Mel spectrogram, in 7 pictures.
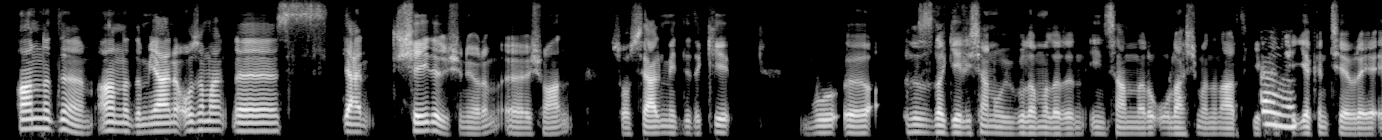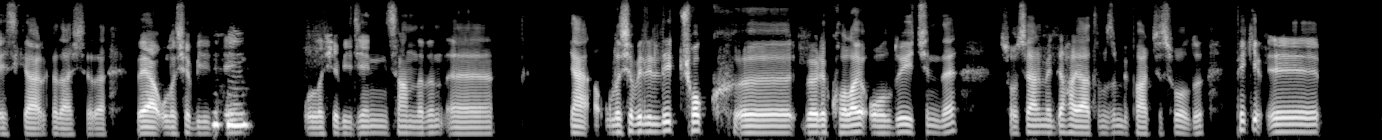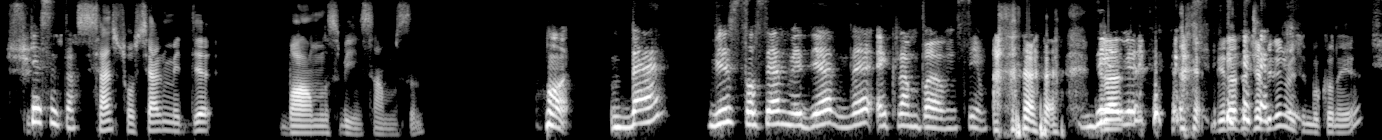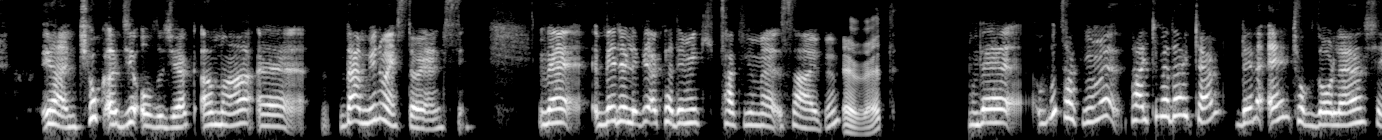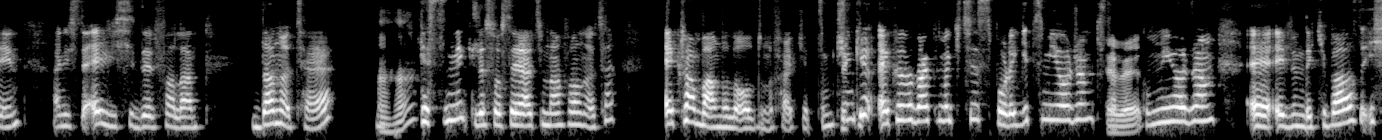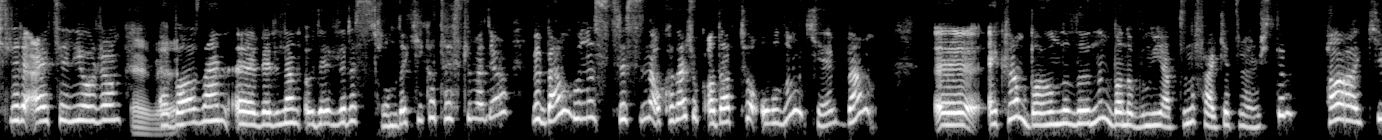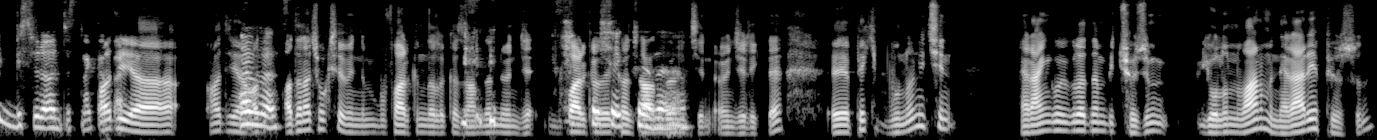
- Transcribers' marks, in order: other background noise; unintelligible speech; unintelligible speech; chuckle; tapping; chuckle; laugh; other noise; chuckle
- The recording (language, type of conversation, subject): Turkish, podcast, Sosyal medyanın gerçek hayattaki ilişkileri nasıl etkilediğini düşünüyorsun?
